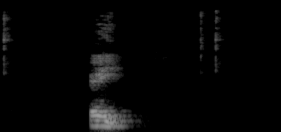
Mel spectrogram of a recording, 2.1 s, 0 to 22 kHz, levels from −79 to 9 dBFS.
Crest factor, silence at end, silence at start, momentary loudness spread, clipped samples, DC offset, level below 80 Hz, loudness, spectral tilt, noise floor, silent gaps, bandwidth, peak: 22 dB; 0.45 s; 0.05 s; 21 LU; under 0.1%; under 0.1%; -76 dBFS; -32 LUFS; -4.5 dB/octave; -88 dBFS; none; 16.5 kHz; -16 dBFS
